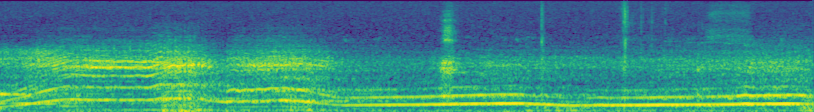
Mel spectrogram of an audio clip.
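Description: A vehicle engine running, its pitch rising briefly at the start, holding, then settling lower about two and a half seconds in and running steadily, with a couple of faint clicks.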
